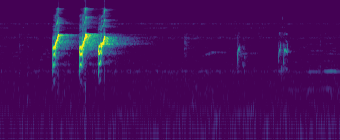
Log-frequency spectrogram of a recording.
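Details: A southern dok taeng bird, recorded as a lure song for young birds to learn, gives three loud, rapid, high-pitched downslurred notes, then a few faint short chips after a pause.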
